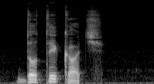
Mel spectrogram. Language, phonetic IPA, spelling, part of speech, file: Polish, [dɔˈtɨkat͡ɕ], dotykać, verb, Pl-dotykać.ogg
